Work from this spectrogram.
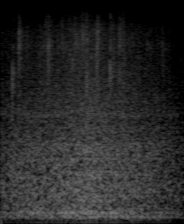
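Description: Steady rain falls, a dense continuous hiss of drops hitting surfaces outdoors with no pauses or other sounds.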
